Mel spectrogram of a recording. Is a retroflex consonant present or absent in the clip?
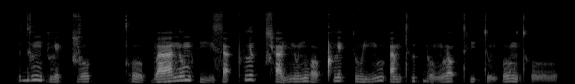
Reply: absent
